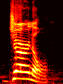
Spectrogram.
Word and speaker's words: journal: And also realize that this sound is coming from your throat as well. J, J. Like if you're gulping down water. So again, the entire word after me. Journal. Excellent. Last time, journal.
